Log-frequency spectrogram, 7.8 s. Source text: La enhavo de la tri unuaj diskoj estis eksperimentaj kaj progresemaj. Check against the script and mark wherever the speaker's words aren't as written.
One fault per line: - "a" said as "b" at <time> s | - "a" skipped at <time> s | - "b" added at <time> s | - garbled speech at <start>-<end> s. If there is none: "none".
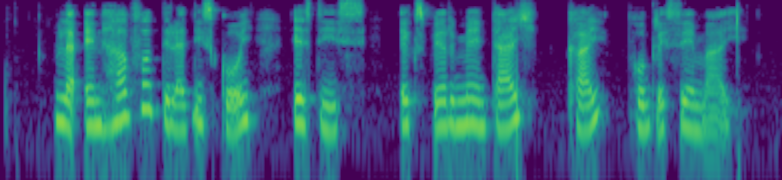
- "tri unuaj" skipped at 1.8 s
